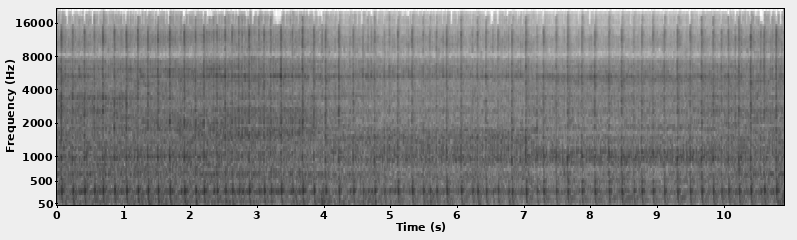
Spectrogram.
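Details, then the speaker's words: 2001 Honda CR250 two-stroke after clutch basket replacement, idling on temporary 10W30 oil to flush out sand and metal particles. Crisp, even popping at a steady idle with no clutch-side rattle; sounds like a normal idle. "Um, but it's just going to idle and it's going to get all the oil in in the places and it's going to get some of that sand and some of that hopefully more metal metal particles left over from the incident and it's going to dump it right out."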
